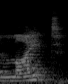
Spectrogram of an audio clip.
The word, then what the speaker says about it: light: them just slightly differently with the word light make sure that you don't turn into the diphthong until the very end of the word and with the word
